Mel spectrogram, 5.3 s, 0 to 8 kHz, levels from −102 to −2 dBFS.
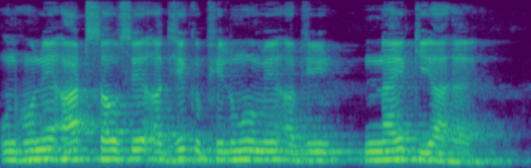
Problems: echo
